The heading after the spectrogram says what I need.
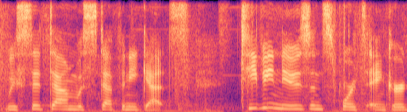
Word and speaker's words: Goetz: And most people say Goetz or Goetz. And no, it is Stephanie Goetz, like Stephanie gets what she wants.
